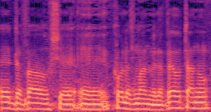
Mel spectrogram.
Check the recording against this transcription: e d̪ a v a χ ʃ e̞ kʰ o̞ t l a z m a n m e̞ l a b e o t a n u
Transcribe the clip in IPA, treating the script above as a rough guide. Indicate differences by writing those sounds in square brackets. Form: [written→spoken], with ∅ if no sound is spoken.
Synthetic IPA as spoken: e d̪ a v a [χ→ʁ] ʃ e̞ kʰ o̞ [t→∅] l a z m a n m e̞ l a [b→v] e o t a n u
